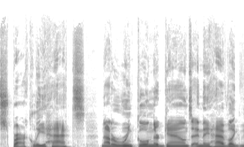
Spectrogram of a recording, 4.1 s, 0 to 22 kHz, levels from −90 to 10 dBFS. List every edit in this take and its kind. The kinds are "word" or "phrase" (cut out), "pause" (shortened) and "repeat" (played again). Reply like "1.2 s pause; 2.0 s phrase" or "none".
none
